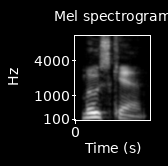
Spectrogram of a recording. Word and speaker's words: Musquin: Musquin, okay.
